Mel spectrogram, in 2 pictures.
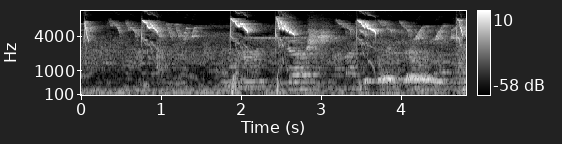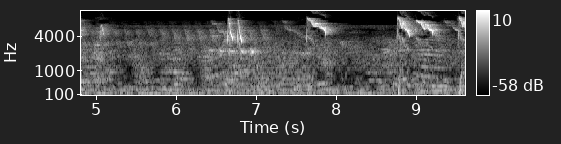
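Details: Oriental white-eye lure song for trapping birds, high sweeping chirps sounded in short clusters about once a second, with softer twittering and low background noise between them.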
